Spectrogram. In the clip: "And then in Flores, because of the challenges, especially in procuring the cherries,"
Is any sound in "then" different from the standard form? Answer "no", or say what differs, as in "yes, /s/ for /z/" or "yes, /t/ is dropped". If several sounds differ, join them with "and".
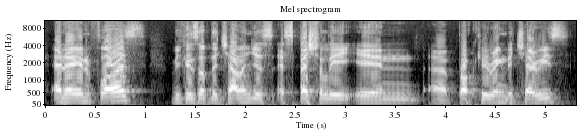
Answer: yes, /n/ is dropped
